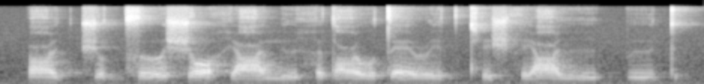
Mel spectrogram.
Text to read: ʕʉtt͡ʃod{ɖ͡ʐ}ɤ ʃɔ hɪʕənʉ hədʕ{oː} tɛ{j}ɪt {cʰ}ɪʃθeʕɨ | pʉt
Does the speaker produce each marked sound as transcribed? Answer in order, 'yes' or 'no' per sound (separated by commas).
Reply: no, no, no, yes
